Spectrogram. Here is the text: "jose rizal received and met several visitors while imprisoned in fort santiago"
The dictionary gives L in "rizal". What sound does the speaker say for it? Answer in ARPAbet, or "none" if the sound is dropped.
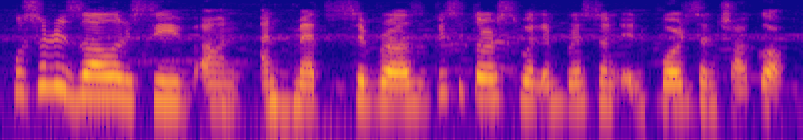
L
